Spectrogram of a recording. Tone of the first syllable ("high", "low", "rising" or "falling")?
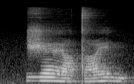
falling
